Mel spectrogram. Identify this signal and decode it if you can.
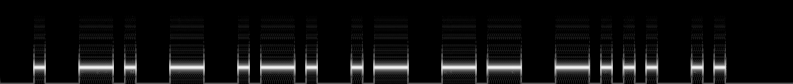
Morse code, heard as a keyed tone, about 10 wpm, 800 Hz. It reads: ENTRAMBI
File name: ITALIEN texte clair 2 vitesse 10 mots minute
